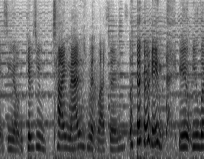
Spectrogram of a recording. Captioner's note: laughs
